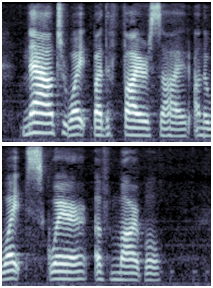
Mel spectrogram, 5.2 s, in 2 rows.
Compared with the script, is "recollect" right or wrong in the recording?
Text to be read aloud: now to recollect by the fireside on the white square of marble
wrong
